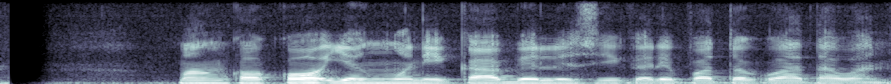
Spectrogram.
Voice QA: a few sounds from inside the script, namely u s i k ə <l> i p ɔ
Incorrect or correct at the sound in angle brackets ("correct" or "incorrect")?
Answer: incorrect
